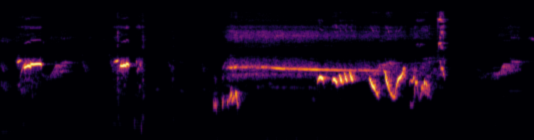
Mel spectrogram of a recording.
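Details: White-rumped shama singing: two short bright whistled notes, then a long sustained high whistle that breaks into a fast run of rising and falling slurred notes, ending abruptly, with a brief faint phrase after a pause.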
